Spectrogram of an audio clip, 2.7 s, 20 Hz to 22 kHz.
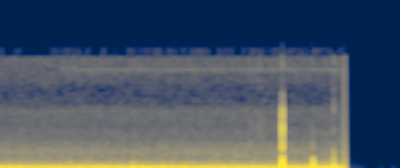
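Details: Audi A4 B6 1.9 TDI PD130 (AWX) with an intermittent misfire or judder at idle, later solved: diesel idles with a deep steady clatter, and no clear judder stands out in this stretch. Idle misfire.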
